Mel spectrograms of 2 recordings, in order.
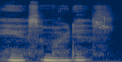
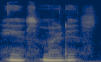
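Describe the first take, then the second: No difference in how they are said.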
